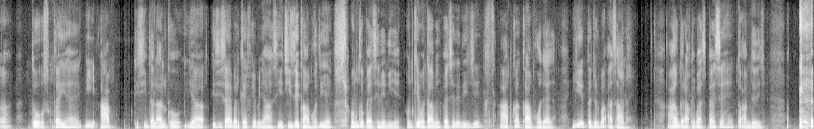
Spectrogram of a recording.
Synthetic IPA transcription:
t̪oʔʊ̰skajeɦɛkiaːp̚ | kɪsid̪ɐlaːlkoja̰kɪsisaːɾepɐɾkɛːfepd͡ʒɐɦãsejet͡ʃiːzẽkaːmɦoːt̪iɦɛʊnkopɛːsed̪eːd̪id͡ʒeːʊnkemʊt̪aːbɪk̚pɛːsed̪eːd̪iːd͡ʒiea̰ːpkakaːmɦod͡ʒaːeɡajet̪ɐd͡ʒʊɾba̰ʔa̰ːsaːnɦɛː | a̰ːpɐɡəɾʔa̰ːp̚kepaːspɛːseɦɛ̃t̪o̰ʔa̰ːp̚d̪eːd̪iːd͡ʒie

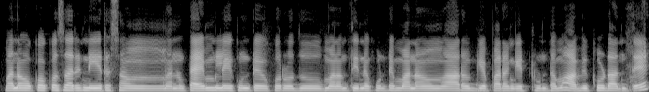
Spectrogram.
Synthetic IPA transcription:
mɐnɐmɔkɔkːɐsaːɾiniːɾɐsɐmːɐnɐmʈɐjmleːkuɳʈe̞ːɔkɐɾoːd͡ʒumɐnɐmt̪inɐkuɳʈe̞ːmɐnɐmaːɾoːɡjɐpɐɾɐŋɡeʈluɳʈaːmuɐʋikuːɽaːɐɳʈe̞ː

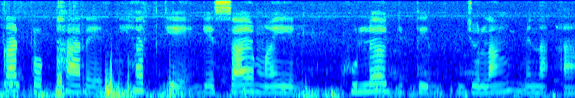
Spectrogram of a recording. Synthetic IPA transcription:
kaʈːɔʈʰaɾɛniɦət̪kɛɡɛsajmajilkʰuləɡit̪ild͡ʒɔlaŋmɛnaʔa

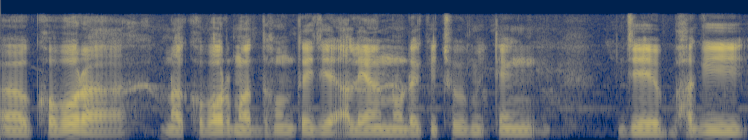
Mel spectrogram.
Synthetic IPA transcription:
kʰɔbɔɾaɔnakʰɔbɔɾmad̪ʱjɔmt̪ɛd͡ʒɛʔa̰lɛjaŋnɔɖɛkit͡ʃʰumit̪̚ˀtɛŋ | d͡ʒɛbʱaɡi

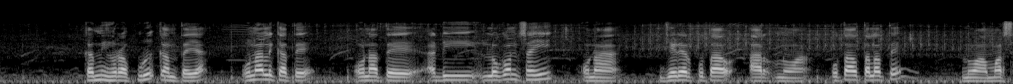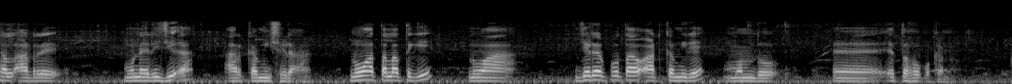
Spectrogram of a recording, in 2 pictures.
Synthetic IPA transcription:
kəmiɦɔɾapuɾəʔkant̪ajaɔnalɛkat̪ɛɔnat̪ɛəɖilɔɡɔnsəɦic̚ɔnad͡ʒɛɽɛɾpɔt̪awaɾnɔwapɔt̪awt̪alat̪ɛnɔwamaɾsalaɖɾɛ | mɔnɛɾid͡ʒʱəʔaaɾkəmisɛɽaʔa̰nɔwat̪alat̪ɛɡɛnɔwa | d͡ʒɛɽɛɾpɔt̪awaʈkəmiɾɛmɔnd̪ɔ | ɛt̪ɔɦɔp̚akana

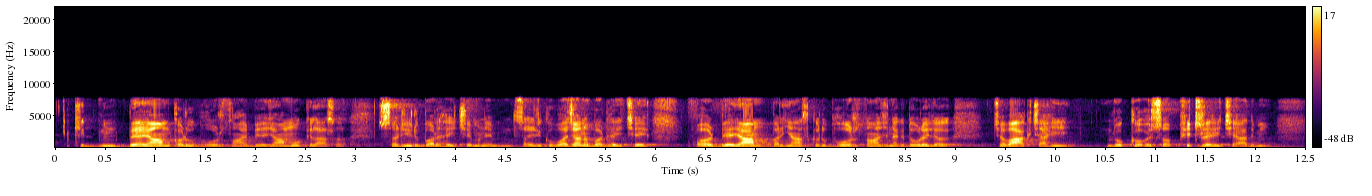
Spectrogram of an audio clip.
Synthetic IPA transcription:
kibjəjamkəɾubʱoɾsãjbjejamõkelasə̃ | səɾiɾbəɽ̤ɦɛt͡ʃʰɛmənɛsəɾiɾkeʋəd͡ʒənbəɽʱət͡ʃʰɛ | ɔːɾbəjambəɾ̤ijãskəɾubʱoɾsãd͡ʒenaked̪oɾɛlə | d͡ʒəbakt͡ʃaɦi | lokːeoisə̃pʰiʈɾəɦɛt͡ʃʰɛad̪mi

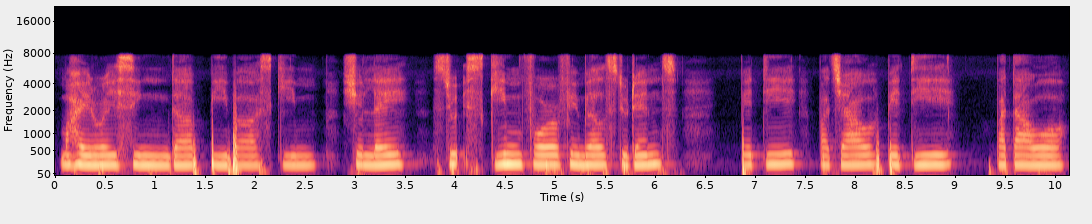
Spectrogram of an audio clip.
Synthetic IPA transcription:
mɐɦajɾojsiŋdɐpibɐskim | sulɐj | skimfʰɔɾpʰimelstudens | petipat͡ʃawpeti | patawɔ

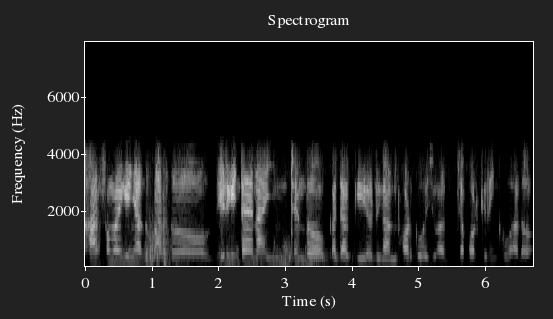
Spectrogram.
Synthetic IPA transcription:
haɾsɔmɔjɡɛiɲaʔd̪upaɾɛd̪ɔd̪ʱiɽɡiɲʈaɦɛnaʔiɲʈʰɛnd̪ɔkad͡ʒakiəɖiɡanɦɔɽkɔɦujd͡ʒuad̪t͡ʃapɔɾkiɾiɲkuad̪ɔ

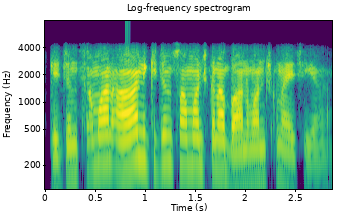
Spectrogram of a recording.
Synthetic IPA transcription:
ket͡ʃɐnsamaːnankit͡ʃɐnsaːmaːnt͡ʃʰikɐnabaːnʋaːnt͡ʃʰkɐnajet͡ʃʰija̰n

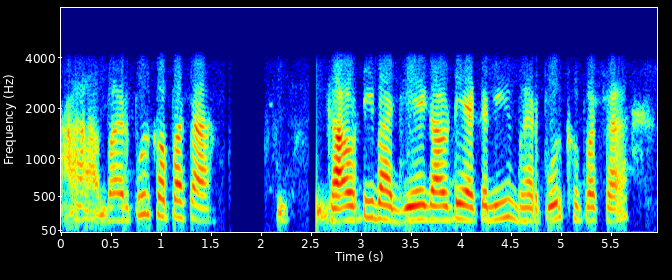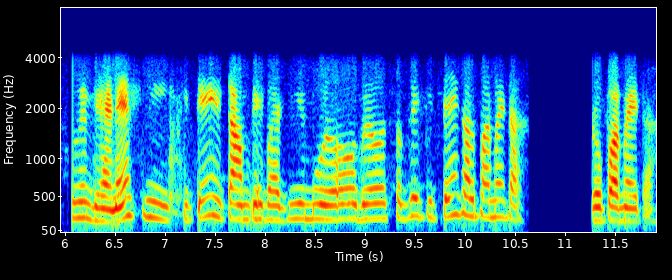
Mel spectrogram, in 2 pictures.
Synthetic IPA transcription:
a̰bʱəɾpuɾkʰəpasa | ɡawʈibʱad͡ʒeɡawʈ̬iekənibʱəɾpuɾkʰəpəsa̰t̪um̤ĩbʱeɽ̃esnikit̪ẽʈamʈibʱad͡ʒiemuɭobeɭosɔɡekit̪ẽkalpameʈa | ɾopameʈa

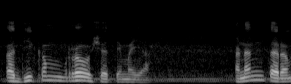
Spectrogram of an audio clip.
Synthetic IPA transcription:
ɐd̪ʱikɐmɾoːʂɐt̪emɐja | ɐnɐnt̪ɐɾɐ

